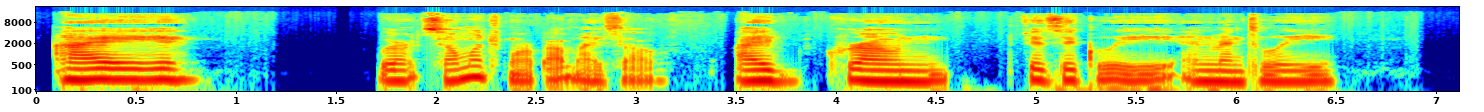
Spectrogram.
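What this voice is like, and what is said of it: Voice sounds off, unsteady. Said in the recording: “my voice is all funky. I like, it's like on and off today.”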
